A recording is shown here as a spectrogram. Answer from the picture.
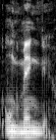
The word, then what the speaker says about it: Hongmeng: Ça s'appelle Hongmeng OS. – Excuse-moi. Bien joué. – Pas mal. Fallait prononcer le H.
